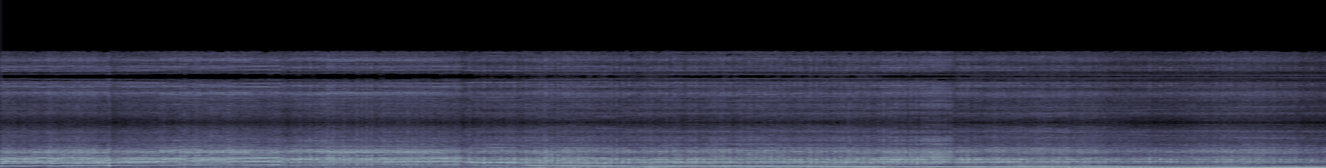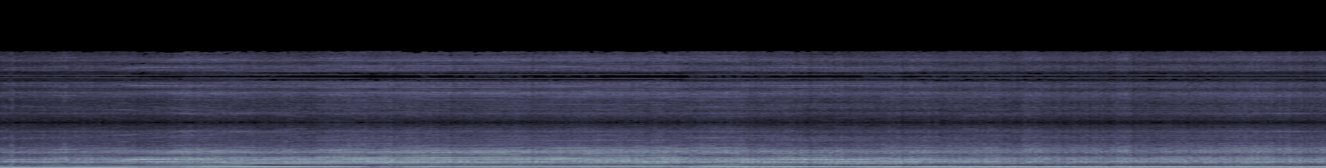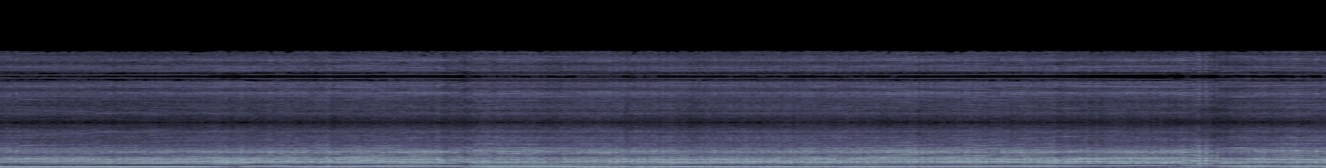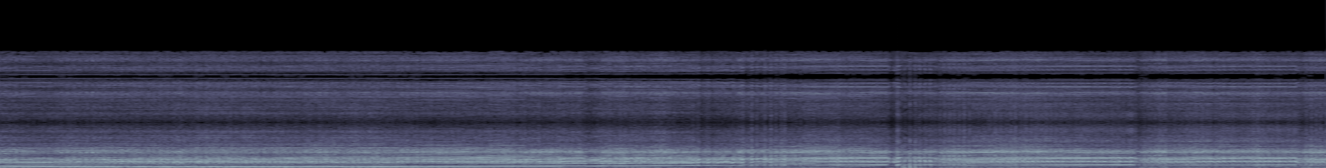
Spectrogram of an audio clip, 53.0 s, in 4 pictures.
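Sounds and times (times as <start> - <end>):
racing motorcycle engine: 0.0 - 53.0
heavy wind rush: 2.8 - 15.0.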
